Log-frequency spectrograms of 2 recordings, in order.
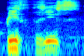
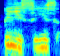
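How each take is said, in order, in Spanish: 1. Se dice con un acento castellano de España. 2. Se dice con un acento argentino. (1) "a la manera muy castiza, muy, muy española" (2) "lo digo a lo argentino"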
